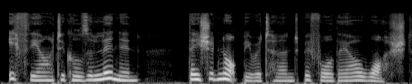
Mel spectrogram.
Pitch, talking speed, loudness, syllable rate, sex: 195 Hz, 205 wpm, -18 LUFS, 6.7 syllables/s, female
